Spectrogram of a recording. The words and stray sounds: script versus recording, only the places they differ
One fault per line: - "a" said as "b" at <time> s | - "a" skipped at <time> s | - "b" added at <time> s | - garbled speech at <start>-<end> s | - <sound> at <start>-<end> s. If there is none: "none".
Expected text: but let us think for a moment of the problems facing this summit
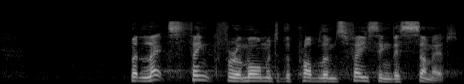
none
